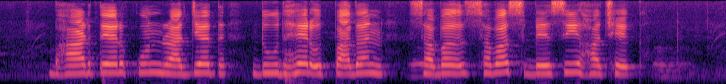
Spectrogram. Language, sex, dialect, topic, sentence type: Magahi, female, Northeastern/Surjapuri, agriculture, statement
